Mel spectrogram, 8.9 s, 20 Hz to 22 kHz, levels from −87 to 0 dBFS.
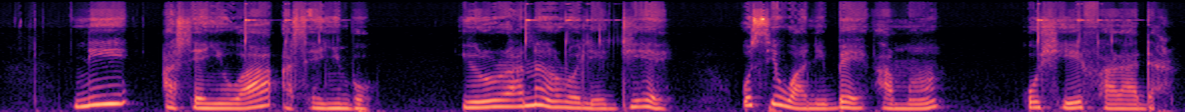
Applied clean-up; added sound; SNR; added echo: none; Chink, clink; 9 dB; none.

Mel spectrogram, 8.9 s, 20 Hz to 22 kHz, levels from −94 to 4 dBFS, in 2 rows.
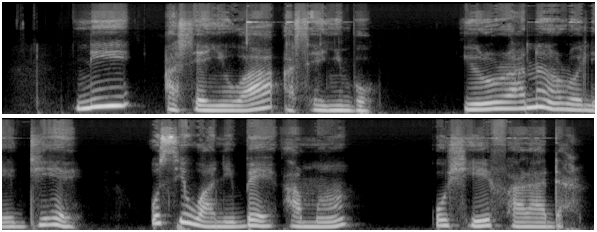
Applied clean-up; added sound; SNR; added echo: neural mask model DeepFilterNet 3.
